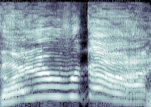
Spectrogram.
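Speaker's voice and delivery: high, loud, drawn-out protest; mock indignant viewer. Imitating that one guy at home, mock indignation. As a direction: slowly wail it like an affronted know-it-all.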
